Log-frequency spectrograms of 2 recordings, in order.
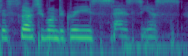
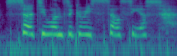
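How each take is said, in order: First: Said in the usual way. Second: Slow, higher mock European accent; put-on foreign accent. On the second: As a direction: play with a foreign accent, "th" turned to "s". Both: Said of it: "I wish I had a cool accent".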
